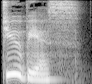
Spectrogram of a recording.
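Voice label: "dubious", British English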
